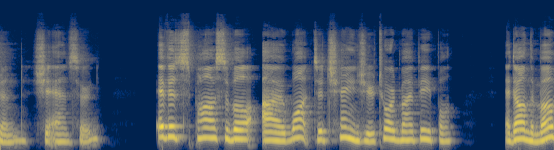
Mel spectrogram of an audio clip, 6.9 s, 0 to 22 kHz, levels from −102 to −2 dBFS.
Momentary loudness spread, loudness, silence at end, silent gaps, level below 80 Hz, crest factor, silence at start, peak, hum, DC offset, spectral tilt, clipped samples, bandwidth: 14 LU; -21 LUFS; 0 s; 1.72-1.96 s, 6.21-6.32 s; -68 dBFS; 18 dB; 0 s; -4 dBFS; none; under 0.1%; -5.5 dB/octave; under 0.1%; 11 kHz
